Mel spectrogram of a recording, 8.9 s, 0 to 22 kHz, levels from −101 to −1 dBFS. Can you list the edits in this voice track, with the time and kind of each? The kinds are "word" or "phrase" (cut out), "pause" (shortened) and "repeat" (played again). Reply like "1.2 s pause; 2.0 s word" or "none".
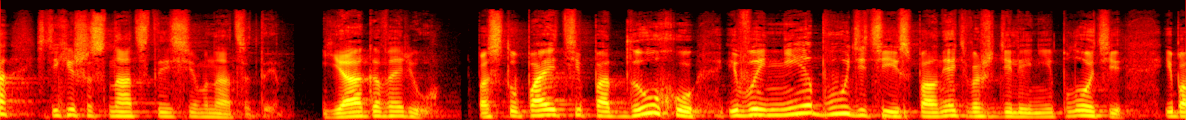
2.2 s pause; 3.4 s pause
